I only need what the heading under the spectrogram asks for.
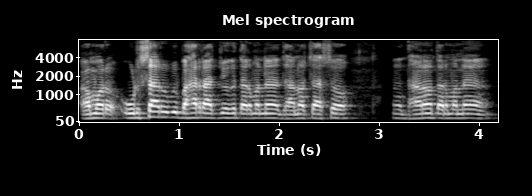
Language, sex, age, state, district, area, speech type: Odia, male, 30-45, Odisha, Bargarh, urban, spontaneous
